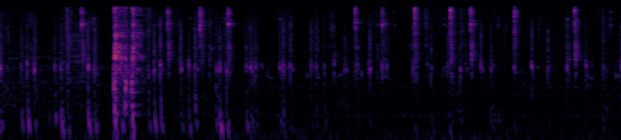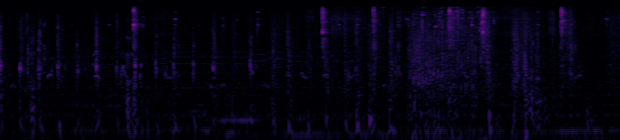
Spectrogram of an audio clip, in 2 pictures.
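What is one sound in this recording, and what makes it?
Horse hooves clop steadily on a road.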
